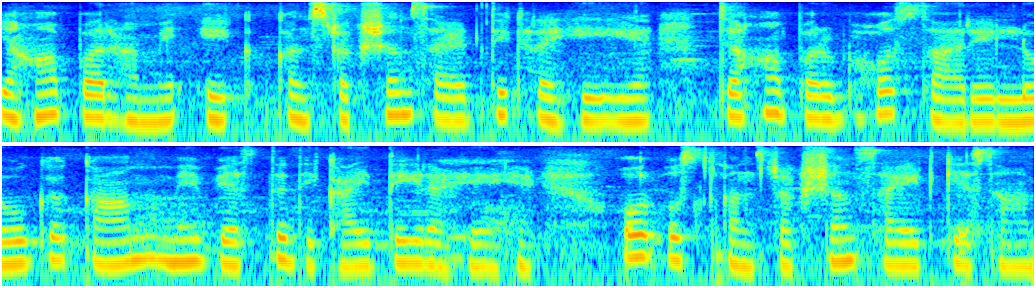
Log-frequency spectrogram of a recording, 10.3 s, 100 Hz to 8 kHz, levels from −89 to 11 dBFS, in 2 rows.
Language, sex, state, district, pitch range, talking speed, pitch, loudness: Hindi, female, Bihar, Bhagalpur, 195-225 Hz, 155 wpm, 205 Hz, -21 LUFS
